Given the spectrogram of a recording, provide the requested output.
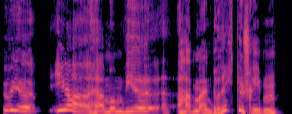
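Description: Male reader as a jittery watchman, stammers, voice pushed up high and loud. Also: expressive, slow, exaggerated voice. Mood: flustered. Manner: nervous, stammering.

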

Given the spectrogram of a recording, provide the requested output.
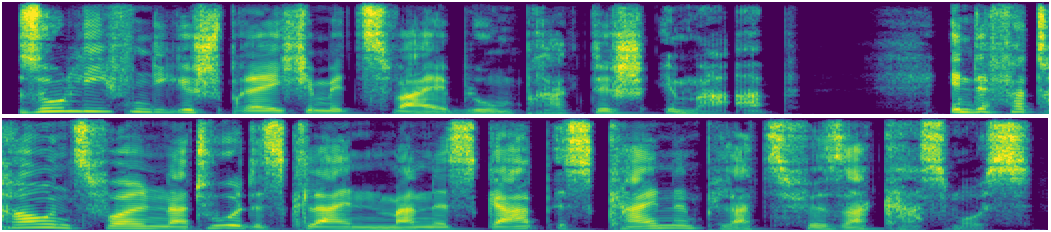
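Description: A man narrating an audiobook in an expressive storytelling style. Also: mid-range voice, normal speed, no room sound, clean studio sound.

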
